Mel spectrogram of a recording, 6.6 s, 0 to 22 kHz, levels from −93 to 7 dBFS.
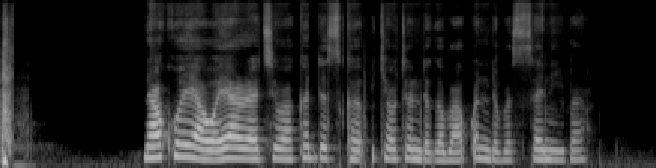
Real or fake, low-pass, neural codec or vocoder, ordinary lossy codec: fake; none; autoencoder, 48 kHz, 128 numbers a frame, DAC-VAE, trained on Japanese speech; none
